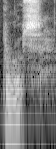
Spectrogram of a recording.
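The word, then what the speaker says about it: Bruis: how you pronounce that but that was pronounced like bruce and it's uh that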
